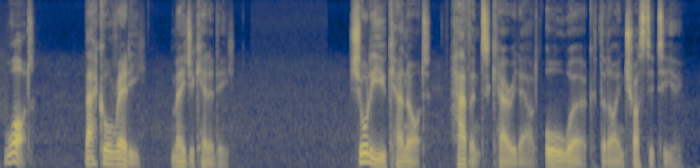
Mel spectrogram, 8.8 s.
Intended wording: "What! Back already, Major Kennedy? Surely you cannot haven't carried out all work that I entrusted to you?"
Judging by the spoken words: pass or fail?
pass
